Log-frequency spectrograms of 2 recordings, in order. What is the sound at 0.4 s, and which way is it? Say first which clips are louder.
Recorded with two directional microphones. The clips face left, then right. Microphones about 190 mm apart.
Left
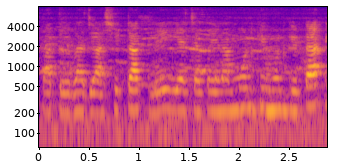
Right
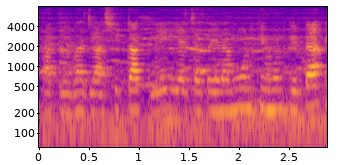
Speech: left 2 dB; 30° left (ahead or behind).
